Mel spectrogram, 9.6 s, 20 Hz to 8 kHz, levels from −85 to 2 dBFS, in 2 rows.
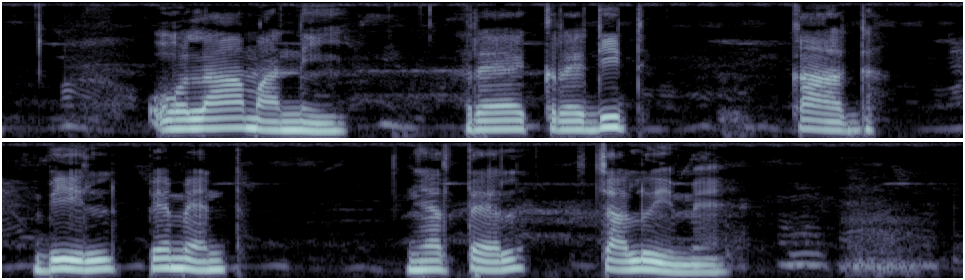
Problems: constant background noise, background conversations at intervals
